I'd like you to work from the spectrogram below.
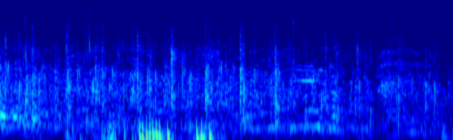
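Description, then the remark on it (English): An audience claps hands steadily in praise of the Lord during a sermon, a dense wash of many overlapping claps that lasts the whole moment, with voices calling out underneath, the whole scene sounding soft. “Oh, somebody give the Lord a hand clap of praise tonight.”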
